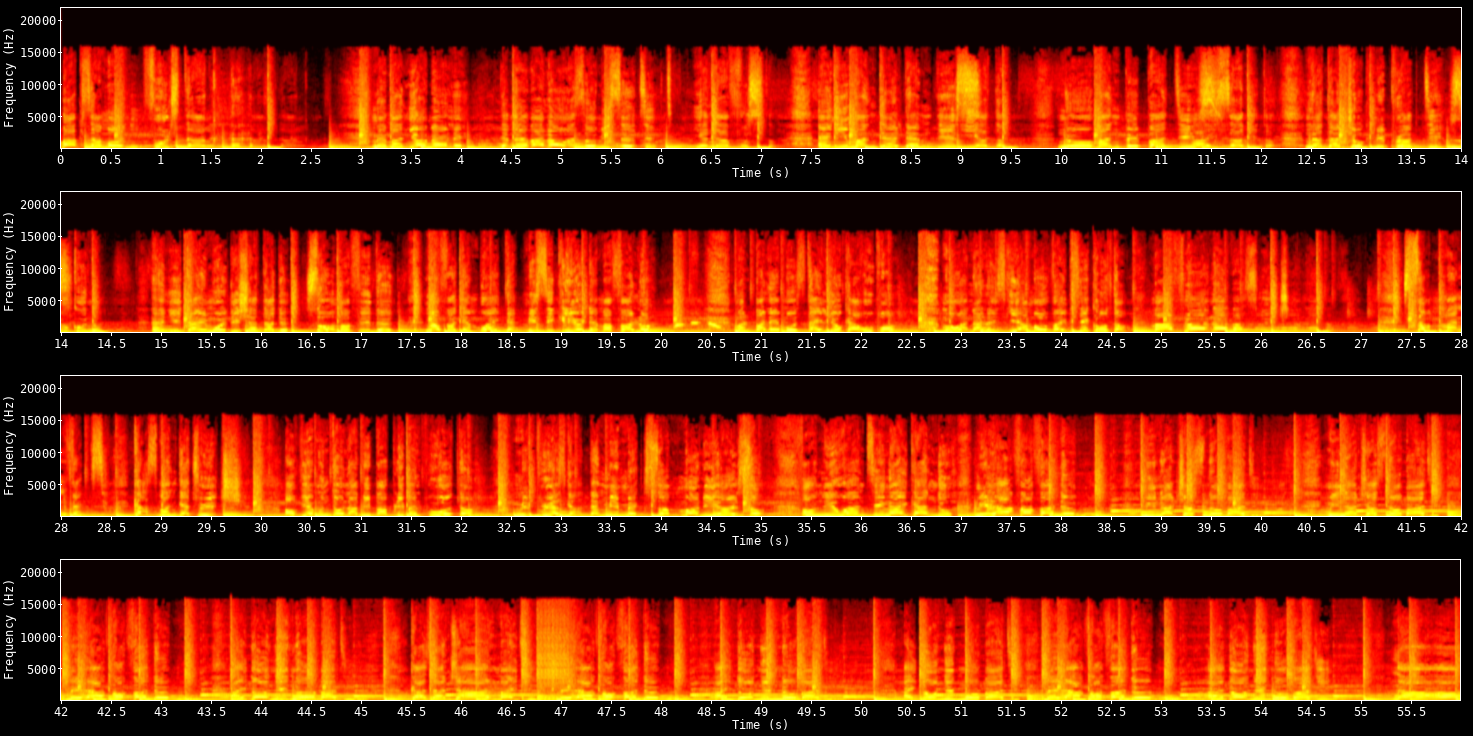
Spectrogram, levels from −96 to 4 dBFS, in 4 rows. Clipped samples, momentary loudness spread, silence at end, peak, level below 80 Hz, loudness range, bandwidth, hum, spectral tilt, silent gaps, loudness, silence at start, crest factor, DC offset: under 0.1%; 4 LU; 0 s; -8 dBFS; -26 dBFS; 1 LU; 16 kHz; none; -4.5 dB/octave; none; -21 LUFS; 0 s; 12 dB; under 0.1%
